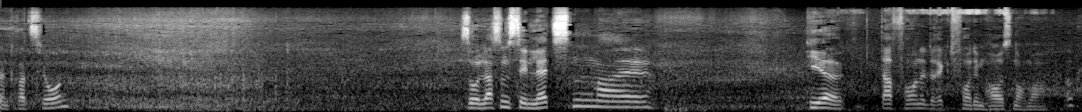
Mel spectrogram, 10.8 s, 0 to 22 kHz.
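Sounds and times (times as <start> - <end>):
speech: 0.0 - 1.0, 4.6 - 6.9, 8.1 - 10.8
motor vehicle passing by: 0.2 - 10.4.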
